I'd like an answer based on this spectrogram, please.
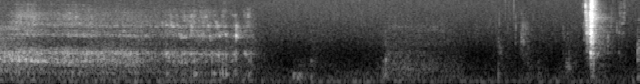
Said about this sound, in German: Guck mal, ich gieße schon nach.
